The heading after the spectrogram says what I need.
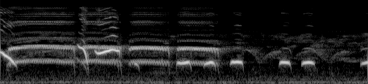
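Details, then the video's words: Laughingthrush male singing in old wild-forest voice alongside a calling female, meant to excite males: long steady whistled tones with a swooping accent, then short clipped notes spaced irregularly. "khướu mái ro +trống hót giọng già rừng.kích trống nhanh căng lửa"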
